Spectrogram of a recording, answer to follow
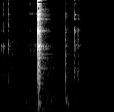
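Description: A small glass spoon clinks once, sharply, against a ceramic saucer about three-quarters of a second in, followed by two faint ticks. The spoon is cracked.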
